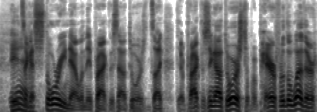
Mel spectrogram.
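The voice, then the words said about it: Newscaster voice. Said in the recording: “Was that your newscaster voice? ... Yes.”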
